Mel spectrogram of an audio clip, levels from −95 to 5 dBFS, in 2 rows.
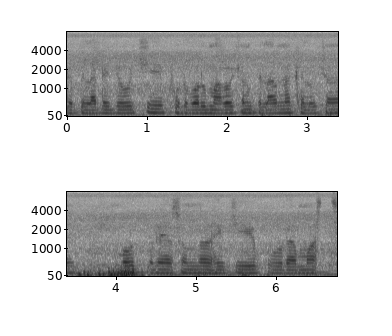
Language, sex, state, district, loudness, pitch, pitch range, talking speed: Odia, male, Odisha, Sambalpur, -20 LUFS, 120 Hz, 120-125 Hz, 125 wpm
